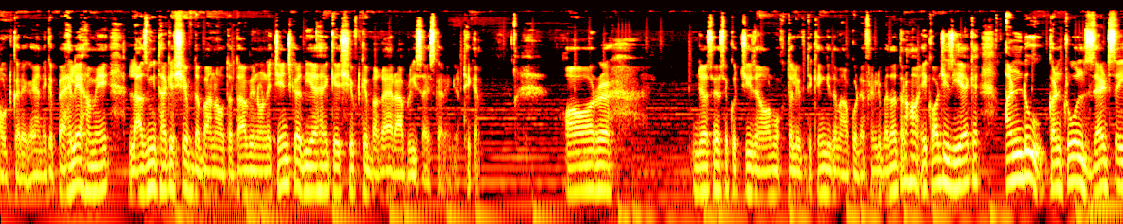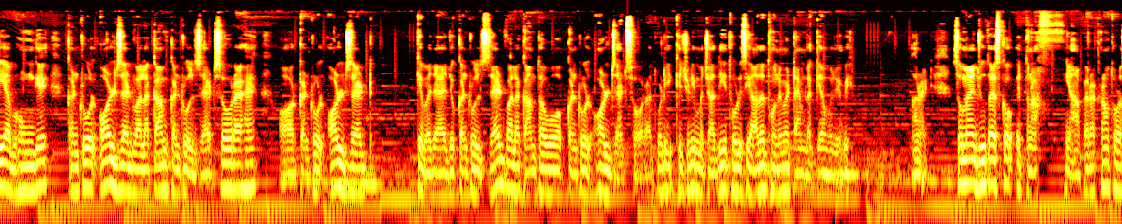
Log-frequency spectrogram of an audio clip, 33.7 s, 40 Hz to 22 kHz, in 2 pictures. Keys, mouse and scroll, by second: 1.4 Escape, 3.1 ctrl+t, 4.8 click, 7.2 click, 9.8 click, 16.4 click, 23.2 click, 27.2 click.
